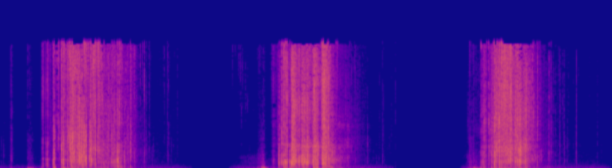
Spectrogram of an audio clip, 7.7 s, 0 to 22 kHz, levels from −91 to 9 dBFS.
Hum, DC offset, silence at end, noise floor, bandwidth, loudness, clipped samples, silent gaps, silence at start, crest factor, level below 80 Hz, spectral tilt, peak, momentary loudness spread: none; under 0.1%; 0.9 s; -70 dBFS; 17 kHz; -28 LUFS; under 0.1%; 2.44-2.86 s, 4.98-5.75 s; 0.5 s; 30 dB; -52 dBFS; -0.5 dB/octave; -4 dBFS; 21 LU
